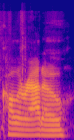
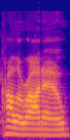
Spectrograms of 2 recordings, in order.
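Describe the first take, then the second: First: Colorado with a short A as in "cat". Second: Colorado with an open O-like middle vowel. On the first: Showing the way she rejects, Colorado with an A. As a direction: say Colorado with a flat A in the middle. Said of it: "with the O, not Colorado". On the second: Telling co-hosts her own way, Colorado with the O. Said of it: "with the O". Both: Shown as a demonstration.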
